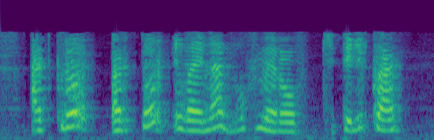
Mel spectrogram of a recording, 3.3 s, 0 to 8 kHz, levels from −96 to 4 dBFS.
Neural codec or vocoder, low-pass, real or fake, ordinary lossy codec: codec, 24 kHz, 1 kbps, SNAC; 7.2 kHz; fake; AAC, 16 kbps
